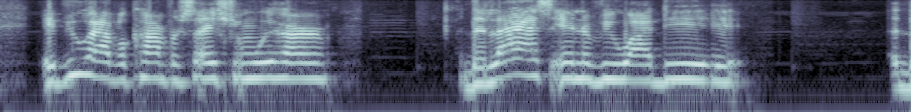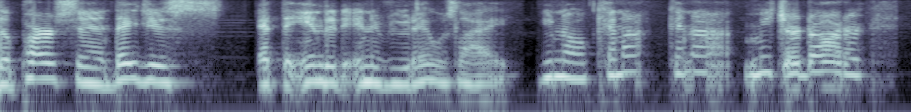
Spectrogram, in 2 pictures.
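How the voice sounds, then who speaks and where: A woman's high-pitched voice carries ordinary pitch variation. Music plays in the background. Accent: slight Southern US. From Milwaukee, Wisconsin. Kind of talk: interview.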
